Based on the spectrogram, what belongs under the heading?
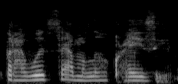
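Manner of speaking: quick secretive whisper. Real, not acted. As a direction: whisper it like a confession. Confessing aside.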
